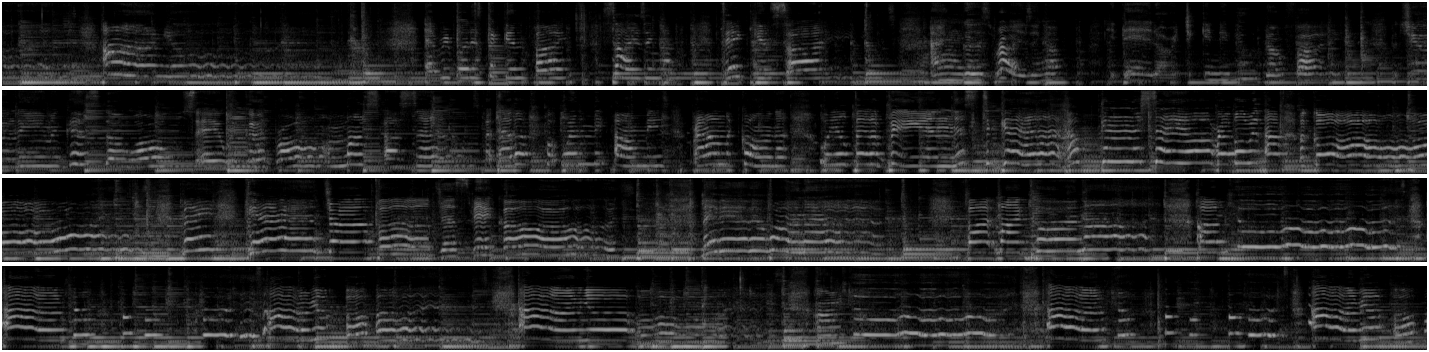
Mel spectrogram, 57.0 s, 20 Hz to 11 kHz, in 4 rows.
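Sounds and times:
strummed acoustic guitar: 0.0 - 57.0
woman singing: 0.0 - 57.0.

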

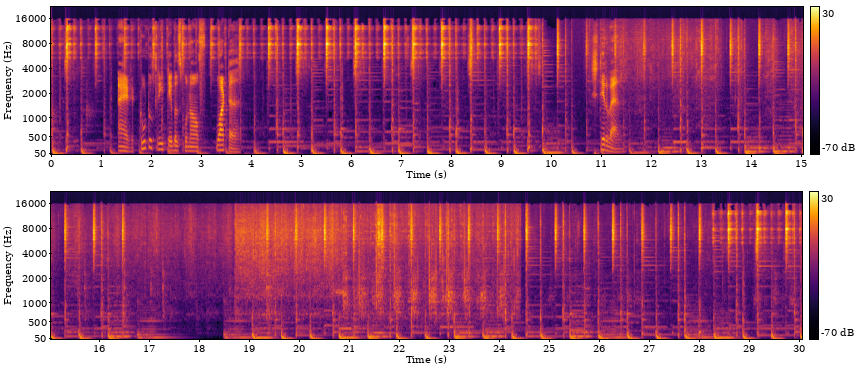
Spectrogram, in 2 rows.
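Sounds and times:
background music with a beat: 0.0 - 17.4, 18.5 - 30.0
hot syrup sizzling: 10.7 - 24.3.

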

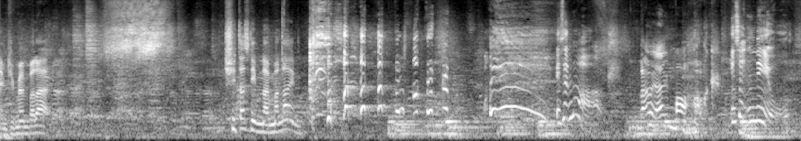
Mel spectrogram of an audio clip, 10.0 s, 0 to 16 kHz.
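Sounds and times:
woman laughing: 3.9 - 7.2
background music: 3.9 - 10.0.

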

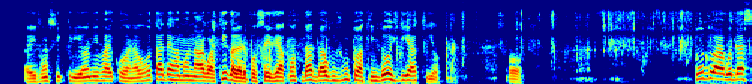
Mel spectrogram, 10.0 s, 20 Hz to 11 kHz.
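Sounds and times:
water pouring and splashing: 6.8 - 10.0.

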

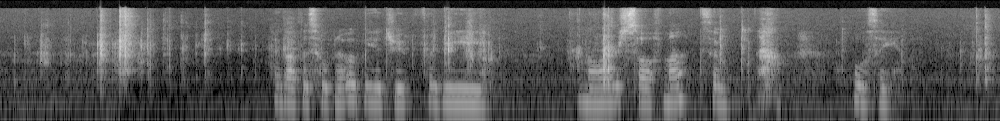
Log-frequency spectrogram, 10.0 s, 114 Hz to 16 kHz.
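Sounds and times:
plastic packaging clicks: 0.1 - 2.7.

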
